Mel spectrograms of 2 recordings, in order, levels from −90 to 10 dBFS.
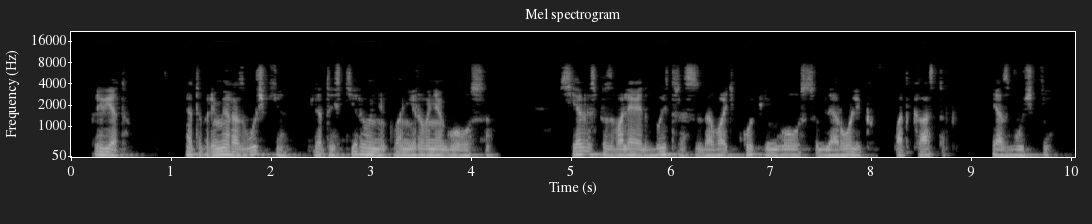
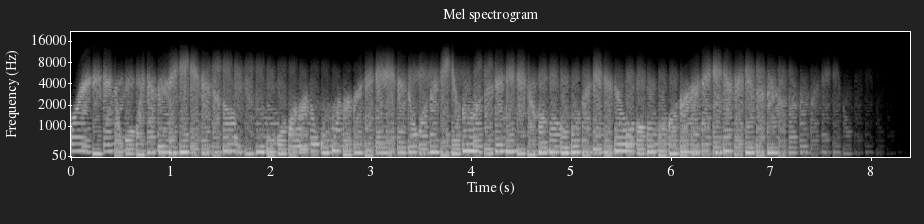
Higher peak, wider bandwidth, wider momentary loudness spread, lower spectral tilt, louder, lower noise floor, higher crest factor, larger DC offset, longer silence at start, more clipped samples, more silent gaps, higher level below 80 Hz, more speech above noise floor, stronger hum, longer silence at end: second, -10 dBFS vs -4 dBFS; second, 7.8 kHz vs 10.5 kHz; first, 8 LU vs 3 LU; about the same, -6 dB/octave vs -5.5 dB/octave; second, -28 LUFS vs -19 LUFS; first, -75 dBFS vs -60 dBFS; about the same, 18 dB vs 16 dB; neither; first, 0.2 s vs 0 s; neither; neither; about the same, -52 dBFS vs -50 dBFS; first, 48 dB vs 40 dB; neither; second, 0.2 s vs 0.6 s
